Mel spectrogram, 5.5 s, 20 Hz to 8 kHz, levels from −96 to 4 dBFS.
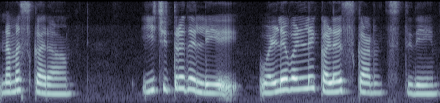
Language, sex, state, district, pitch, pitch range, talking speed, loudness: Kannada, female, Karnataka, Bellary, 250 Hz, 225-300 Hz, 75 wpm, -17 LUFS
